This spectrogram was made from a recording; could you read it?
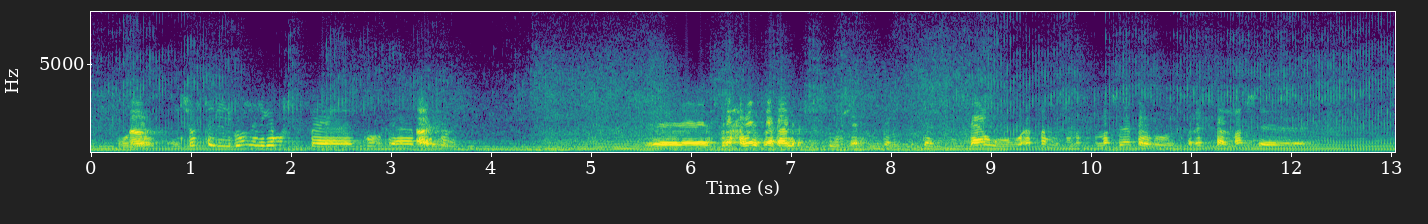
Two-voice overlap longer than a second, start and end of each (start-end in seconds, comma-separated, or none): none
